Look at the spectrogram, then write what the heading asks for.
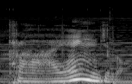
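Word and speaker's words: triángulo: the words correctly so when there's an accent over the eye that means we really want to kind of focus on that i sound so triangular there you go and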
